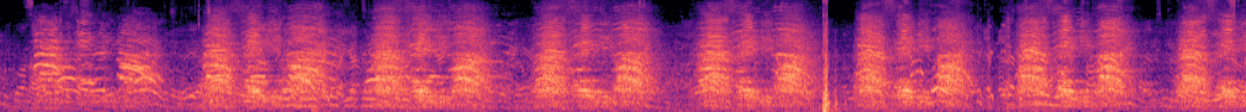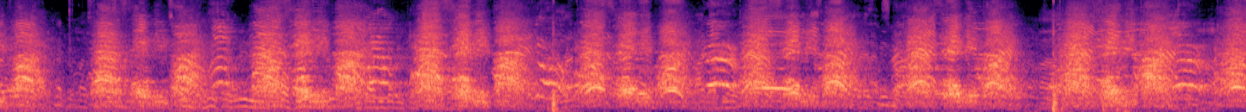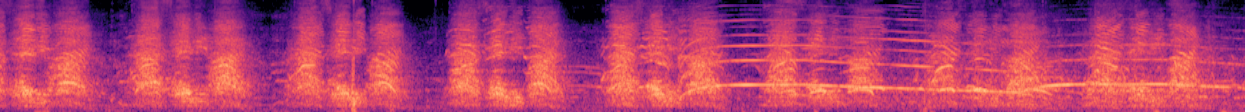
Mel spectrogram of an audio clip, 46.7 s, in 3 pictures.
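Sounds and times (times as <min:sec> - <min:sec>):
chanting: 0:00.4 - 0:46.7.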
